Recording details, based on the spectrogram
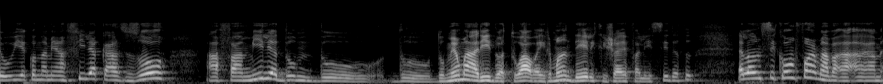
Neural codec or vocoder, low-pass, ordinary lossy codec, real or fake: none; 7.2 kHz; none; real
